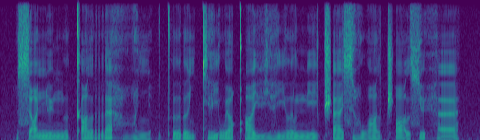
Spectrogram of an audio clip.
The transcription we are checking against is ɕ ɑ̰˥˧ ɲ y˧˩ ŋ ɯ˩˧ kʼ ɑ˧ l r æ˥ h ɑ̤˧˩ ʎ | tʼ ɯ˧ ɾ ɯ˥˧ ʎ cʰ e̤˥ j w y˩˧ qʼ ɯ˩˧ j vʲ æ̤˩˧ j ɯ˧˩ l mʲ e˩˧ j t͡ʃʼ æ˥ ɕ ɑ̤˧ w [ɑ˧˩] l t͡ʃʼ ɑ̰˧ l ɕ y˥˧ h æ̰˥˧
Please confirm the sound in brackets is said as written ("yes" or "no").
no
